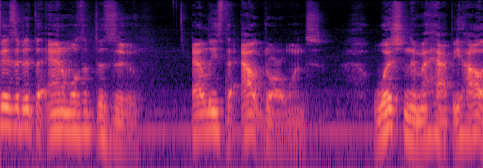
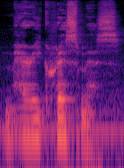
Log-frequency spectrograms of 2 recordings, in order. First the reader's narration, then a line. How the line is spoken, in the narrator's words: Maniac whispered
